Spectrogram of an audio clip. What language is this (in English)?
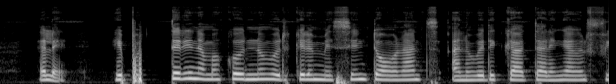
Malayalam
